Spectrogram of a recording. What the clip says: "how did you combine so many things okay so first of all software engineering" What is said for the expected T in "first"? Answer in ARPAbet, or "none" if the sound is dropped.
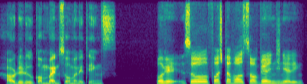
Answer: T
